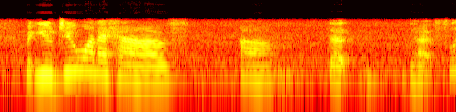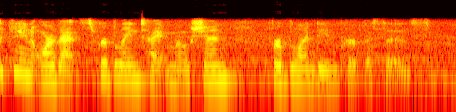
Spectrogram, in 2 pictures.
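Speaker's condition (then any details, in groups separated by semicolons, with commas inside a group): No condition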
